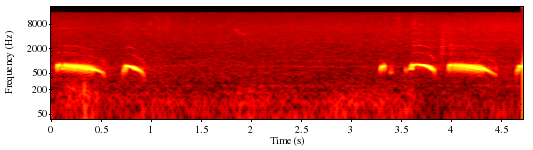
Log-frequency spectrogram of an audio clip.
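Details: Gentle calling coo of a spotted dove, played to prompt decoy birds to coo: the end of one low, hollow phrase, a pause, then a full phrase of a short note, a rising coo and a long drawn falling coo.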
